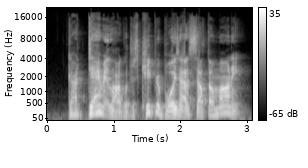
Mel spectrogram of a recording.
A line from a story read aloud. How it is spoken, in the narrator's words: screamed Johansson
